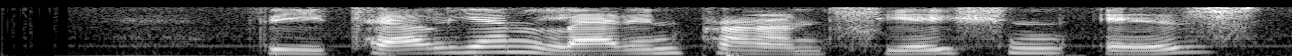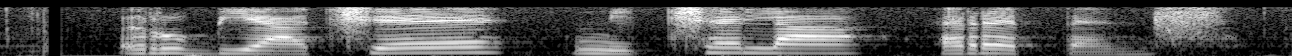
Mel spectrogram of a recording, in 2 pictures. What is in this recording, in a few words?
latin; Mitchella repens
